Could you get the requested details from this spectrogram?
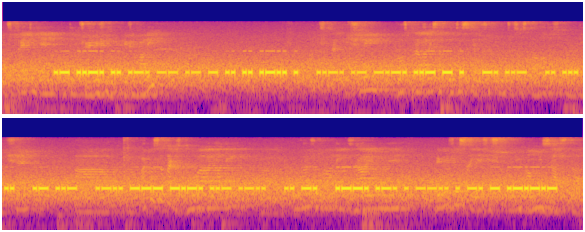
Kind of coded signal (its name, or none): Morse code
